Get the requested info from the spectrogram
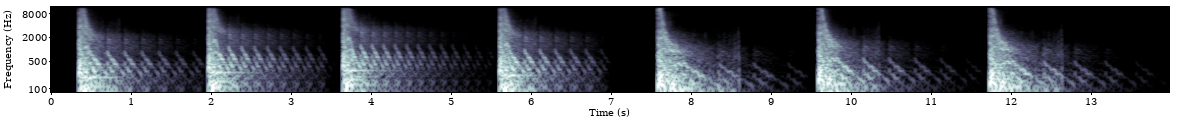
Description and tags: Laser Shots
Laser gun blasts in the vein of old-school cheesy sci-fi, synthesized in Ableton. Various pitches.
lazer, sci-fi, alien, zap, synthesis, Ableton, weapon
